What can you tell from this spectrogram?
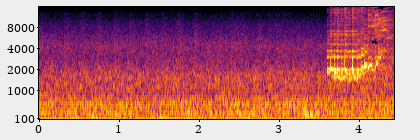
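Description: Steady low background noise, then, near the end, a short bright ringing sound effect made of several high tones, lasting about half a second.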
